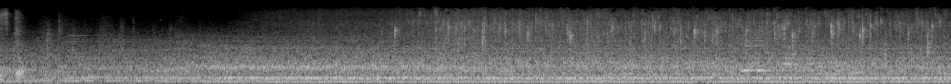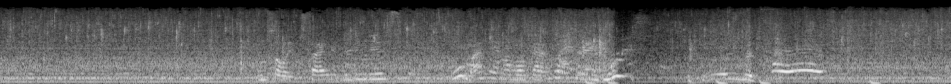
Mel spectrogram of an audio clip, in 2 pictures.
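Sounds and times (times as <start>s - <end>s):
food deep-frying in oil: 3.0s - 19.0s
oil crackling and popping: 3.9s - 14.4s.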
